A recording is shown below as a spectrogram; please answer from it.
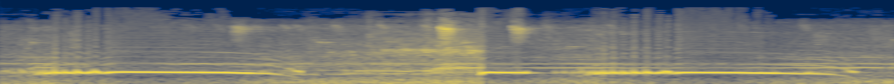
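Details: White dove giving a lure call: long, smooth, even-pitched coos, each about a second, falling away at the end, with a short clipped note between them and background hum.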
